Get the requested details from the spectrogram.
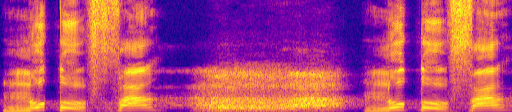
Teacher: نون طا پیش نط، فا زبر فا، نطف نطف، فا کی ادائیگی اس سے مخرج سے کیجئے کہ اوپر کے سامنے والے دو دانتوں کے کنارے اور نچلے ہونٹ کا تر حصہ، اس سے ادا ہوتا ہے فا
